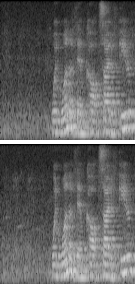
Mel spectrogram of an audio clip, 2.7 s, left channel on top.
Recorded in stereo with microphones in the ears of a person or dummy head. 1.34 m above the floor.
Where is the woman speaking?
10° right (ahead or behind), 0.6 m.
